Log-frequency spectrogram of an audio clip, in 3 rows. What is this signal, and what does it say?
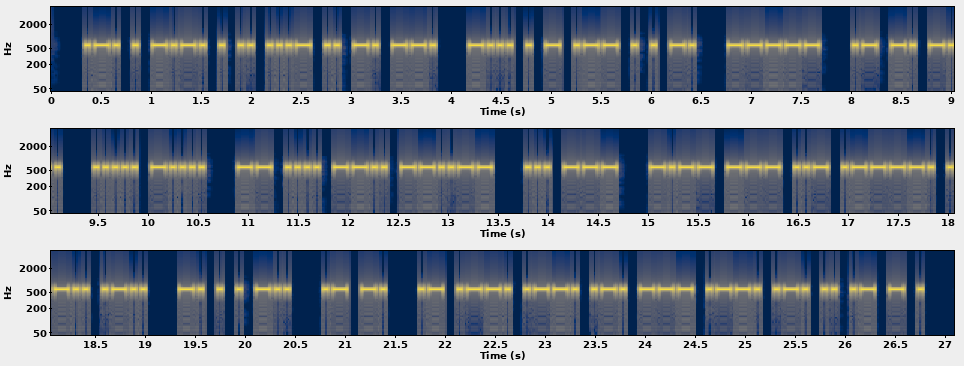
Morse code, heard as a keyed tone, about 25 wpm, 600 Hz. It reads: RECEIVING BETWEEN 0 AND 56 MHZ, SO YOU'LL NEED AN APPROPRIATE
